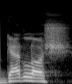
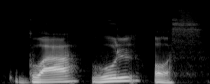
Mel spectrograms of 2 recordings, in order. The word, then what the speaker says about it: Guarulhos: I remember it was like Garlosh, or Gadalos. No, Gadalos with the sh was like the Rio de Janeiro way to say it. And then Guarulhos was like how to say it in Guarulhos.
